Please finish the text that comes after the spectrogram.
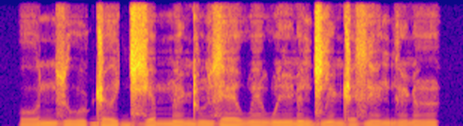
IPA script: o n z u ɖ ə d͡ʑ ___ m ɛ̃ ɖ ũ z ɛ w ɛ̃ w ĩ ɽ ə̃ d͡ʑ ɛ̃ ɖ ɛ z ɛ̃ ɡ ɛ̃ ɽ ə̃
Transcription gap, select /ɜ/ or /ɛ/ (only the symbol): ɛ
